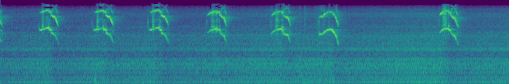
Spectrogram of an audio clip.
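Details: Just-hatched chicken chick, ten minutes old, heard close up beside a one-day-old chick: seven high, falling peeps spaced about half a second apart, with a pause before the last one, over a faint background hum.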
